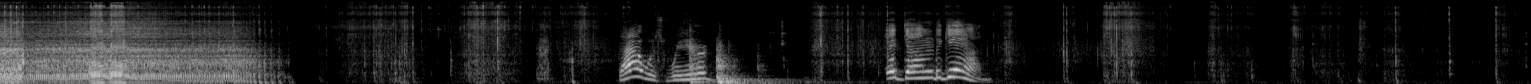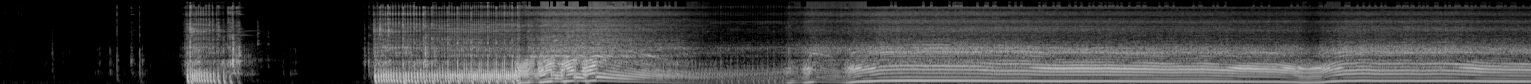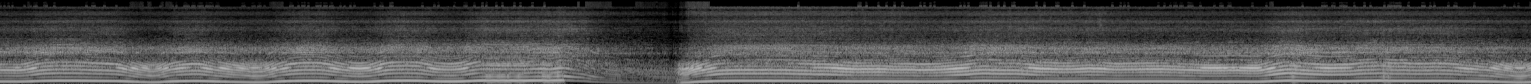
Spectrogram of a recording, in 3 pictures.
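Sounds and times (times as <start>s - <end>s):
chainsaw cutting log: 0.0s - 3.0s, 6.2s - 9.9s, 17.2s - 17.9s, 19.0s - 45.9s.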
